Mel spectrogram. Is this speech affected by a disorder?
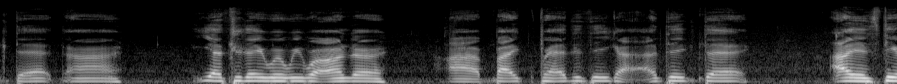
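Yes: quadriplegic cerebral palsy.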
